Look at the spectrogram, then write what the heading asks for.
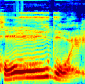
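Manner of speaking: loud, high, drawn-out exclamation; big exclamation. Real, not acted. Podcaster introducing her game chaos segment, loud exclamation. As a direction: belt it out, bracing for chaos.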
